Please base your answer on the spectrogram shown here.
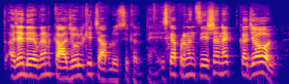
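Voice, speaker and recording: A man teaching vocabulary with memory tricks, asking rhetorical questions and repeating key words slowly. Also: fairly high pitch, expressive, a bit bright. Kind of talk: vocabulary lesson with mnemonics.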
